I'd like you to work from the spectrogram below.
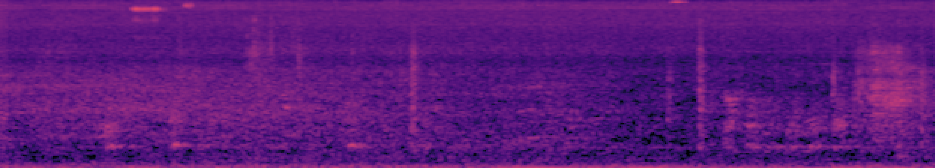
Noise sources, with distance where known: dog barking or whining, far

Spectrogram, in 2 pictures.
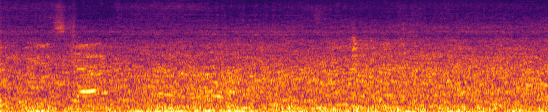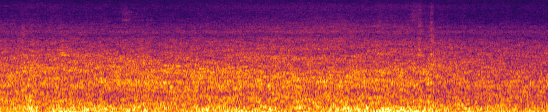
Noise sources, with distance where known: engine of unclear size, far

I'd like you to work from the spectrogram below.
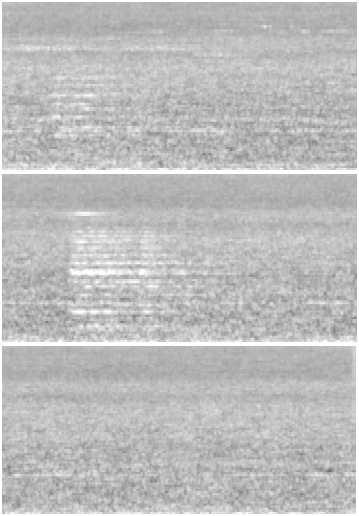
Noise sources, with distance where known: car horn, far

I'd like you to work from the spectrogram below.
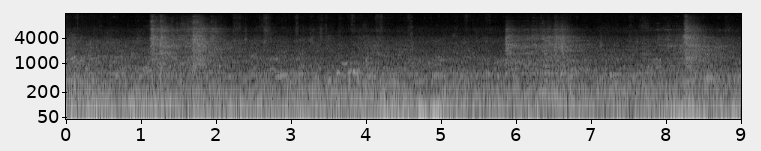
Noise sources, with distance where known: non-machinery impact, far

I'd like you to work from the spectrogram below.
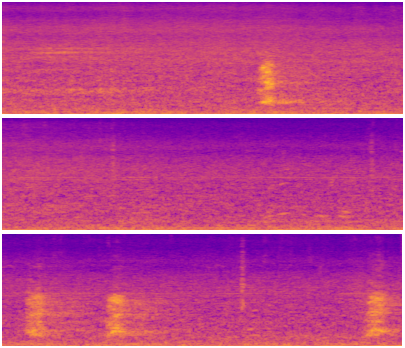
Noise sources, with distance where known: person or small group talking, near
dog barking or whining, near

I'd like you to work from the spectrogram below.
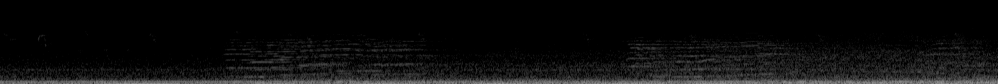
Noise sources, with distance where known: music from a fixed source, far

